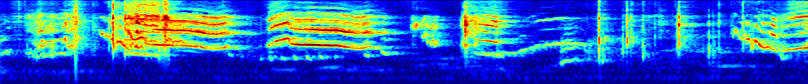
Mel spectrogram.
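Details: Budgie warbling loudly: drawn-out, harmonic-rich squawks with wavering pitch, broken by quick chirps and squeaky notes toward the end over a faint background hum.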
